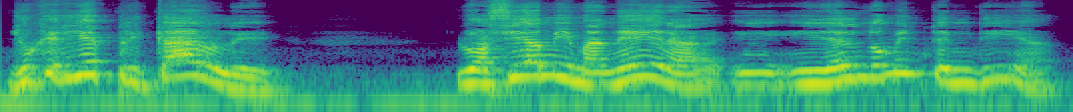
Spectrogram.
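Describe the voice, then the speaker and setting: A man's voice: very high-pitched, lively intonation, moderate pace, breathy edge. A pastor telling his conversion testimony in an emotional, repetitive way. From Peru. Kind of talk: sermon testimony.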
